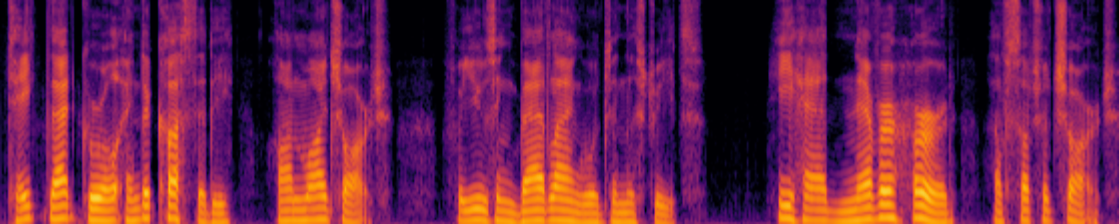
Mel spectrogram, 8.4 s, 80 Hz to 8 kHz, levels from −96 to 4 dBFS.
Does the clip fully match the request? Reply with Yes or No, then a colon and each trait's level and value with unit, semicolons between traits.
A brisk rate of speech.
No: average, 165 wpm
